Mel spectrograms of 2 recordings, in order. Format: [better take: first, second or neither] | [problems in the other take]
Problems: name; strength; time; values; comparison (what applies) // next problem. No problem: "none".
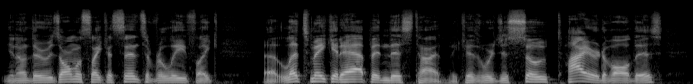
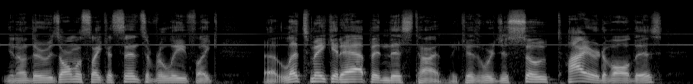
first | high-pitched whine; faint; throughout; 2.5 kHz, 25 dB below the speech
